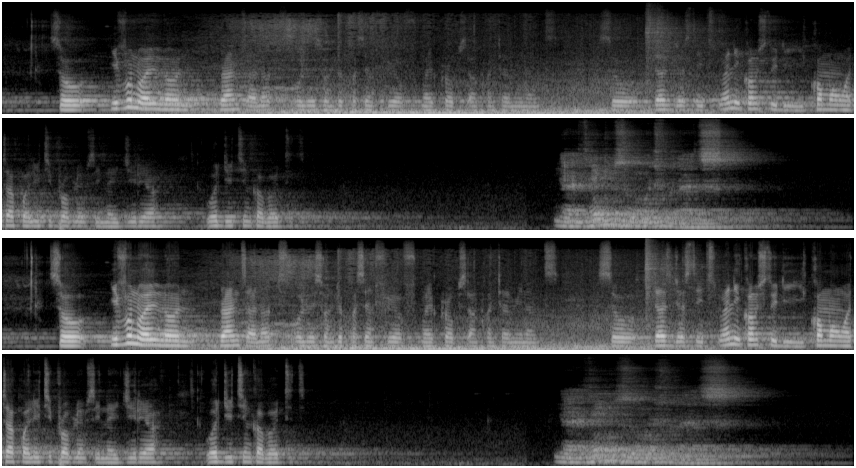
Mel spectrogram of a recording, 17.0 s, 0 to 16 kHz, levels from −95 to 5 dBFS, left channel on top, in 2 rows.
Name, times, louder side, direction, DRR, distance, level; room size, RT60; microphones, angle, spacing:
voice 1, 0.5-5.5 6.0-10.1 10.6-11.3, right 4 dB, 55° right, 17 dB, 0.7 m, -29 dB
sound 1, 1.0-8.6 12.0-12.1 13.1-13.2, right 1 dB, 5° right, 0.4 m, -36 dB
sound 2, 6.2-13.3 13.6-13.7, right 6 dB, 85° right, 5.3 m, -57 dB
voice 2, 14.0-15.7, left 1 dB, 70° left, -2 dB, 6.0 m, -35 dB
25.5 x 17.0 x 8.2 m, 2.6 s
head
